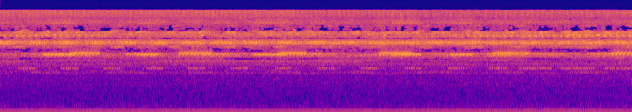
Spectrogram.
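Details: Crickets in a serene park at evening, chirping steadily: high ringing trills swelling and fading slightly, with evenly spaced short chirps below them and faint low background noise.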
